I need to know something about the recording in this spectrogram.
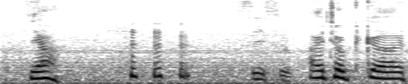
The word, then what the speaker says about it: sisu: Sisu.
